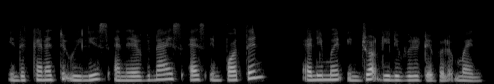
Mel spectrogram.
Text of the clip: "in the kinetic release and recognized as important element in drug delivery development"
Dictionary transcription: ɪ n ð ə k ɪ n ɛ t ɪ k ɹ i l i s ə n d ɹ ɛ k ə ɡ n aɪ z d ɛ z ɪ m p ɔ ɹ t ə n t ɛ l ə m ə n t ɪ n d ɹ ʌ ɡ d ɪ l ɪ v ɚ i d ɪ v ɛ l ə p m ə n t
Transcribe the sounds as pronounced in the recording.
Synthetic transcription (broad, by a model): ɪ n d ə k ɪ n ɛ t ɪ k ɹ i l i s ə n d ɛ ə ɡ n aɪ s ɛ s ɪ m p ɔ t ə n t ɛ l ə m ə n t ɪ n d ɹ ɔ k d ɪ l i v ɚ i d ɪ v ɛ l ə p m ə n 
